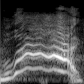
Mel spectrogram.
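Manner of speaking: high cartoonish cry of someone falling; imitated falling scream. Mimics a scream while falling.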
